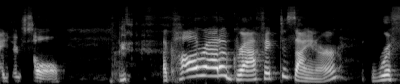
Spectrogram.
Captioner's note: chuckles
